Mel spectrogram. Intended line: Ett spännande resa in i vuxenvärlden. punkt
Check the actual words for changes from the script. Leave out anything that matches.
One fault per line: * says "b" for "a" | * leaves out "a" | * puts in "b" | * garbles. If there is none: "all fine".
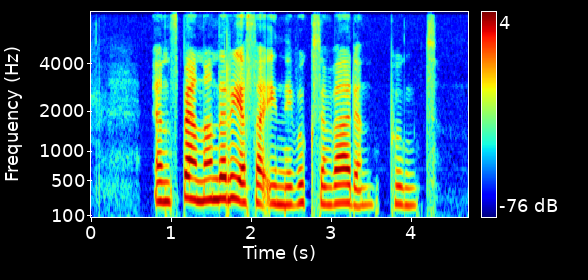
* says "En" for "Ett"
